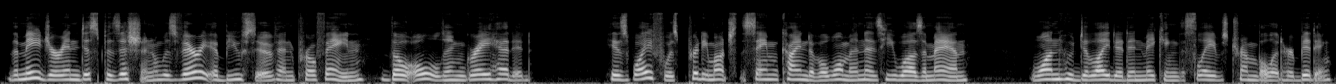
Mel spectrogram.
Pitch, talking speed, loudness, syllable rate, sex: 215 Hz, 185 wpm, -18 LUFS, 5.2 syllables/s, female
